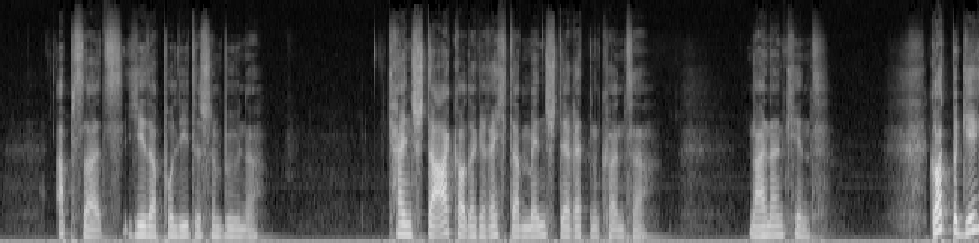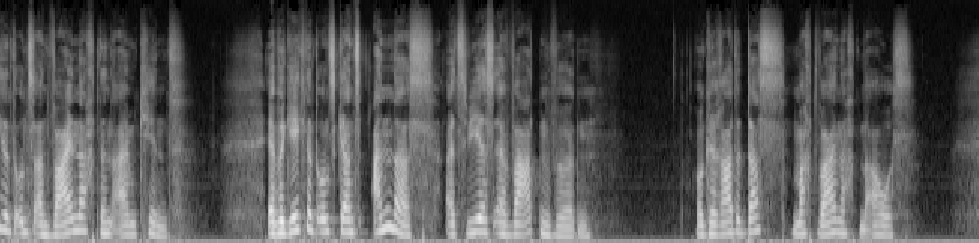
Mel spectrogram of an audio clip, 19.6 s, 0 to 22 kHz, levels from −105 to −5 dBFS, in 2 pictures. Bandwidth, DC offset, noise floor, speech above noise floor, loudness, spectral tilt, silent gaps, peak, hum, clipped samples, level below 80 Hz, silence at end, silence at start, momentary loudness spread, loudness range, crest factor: 18 kHz; 0.6%; -62 dBFS; 36 dB; -27 LUFS; -5 dB/octave; none; -6 dBFS; none; under 0.1%; -50 dBFS; 0.7 s; 0.55 s; 15 LU; 6 LU; 22 dB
